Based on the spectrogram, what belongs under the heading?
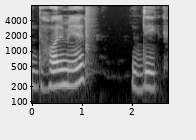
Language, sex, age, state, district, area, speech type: Bengali, female, 30-45, West Bengal, Hooghly, urban, spontaneous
